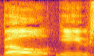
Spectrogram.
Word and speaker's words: Belle: Anyway, we saw Belle. – I'm not going to talk about trailers. – We'll talk about it later. We saw Belle. – Yes. – Do you pronounce the E in that? – No.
